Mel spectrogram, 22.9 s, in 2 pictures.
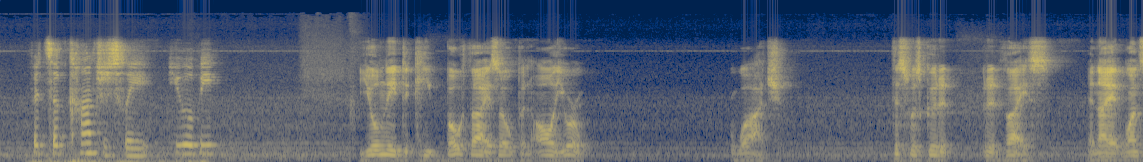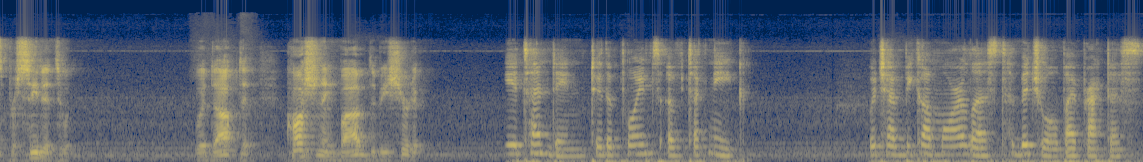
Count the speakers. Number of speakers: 2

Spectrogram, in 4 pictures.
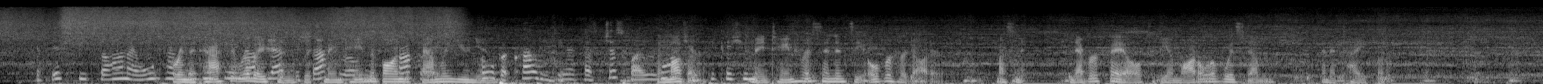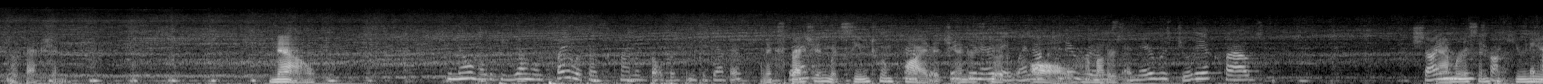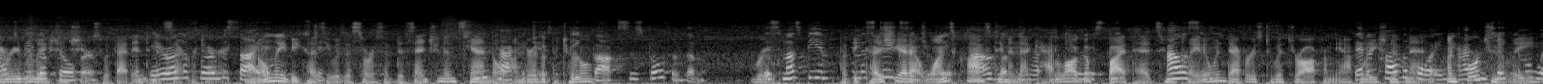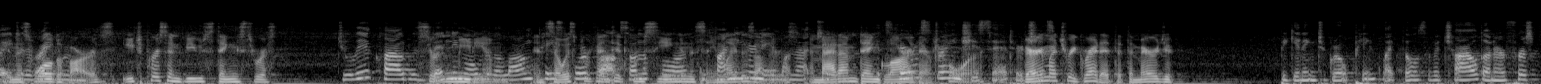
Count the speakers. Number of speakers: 2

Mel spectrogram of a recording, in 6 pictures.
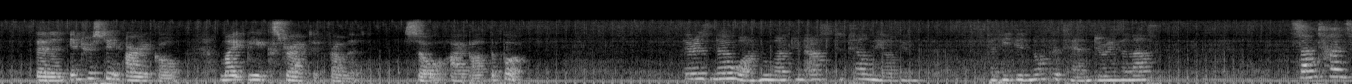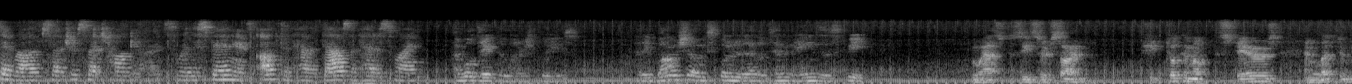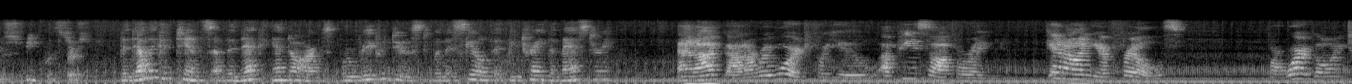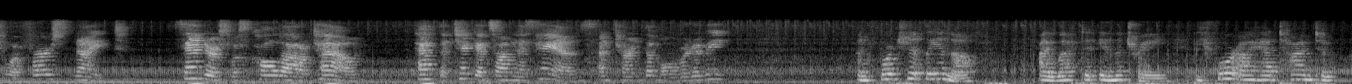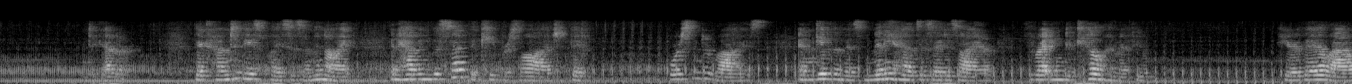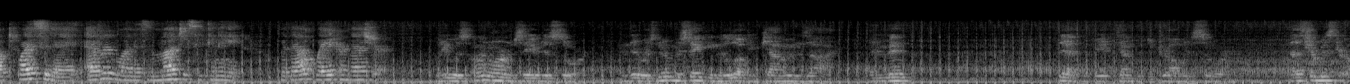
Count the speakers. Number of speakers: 7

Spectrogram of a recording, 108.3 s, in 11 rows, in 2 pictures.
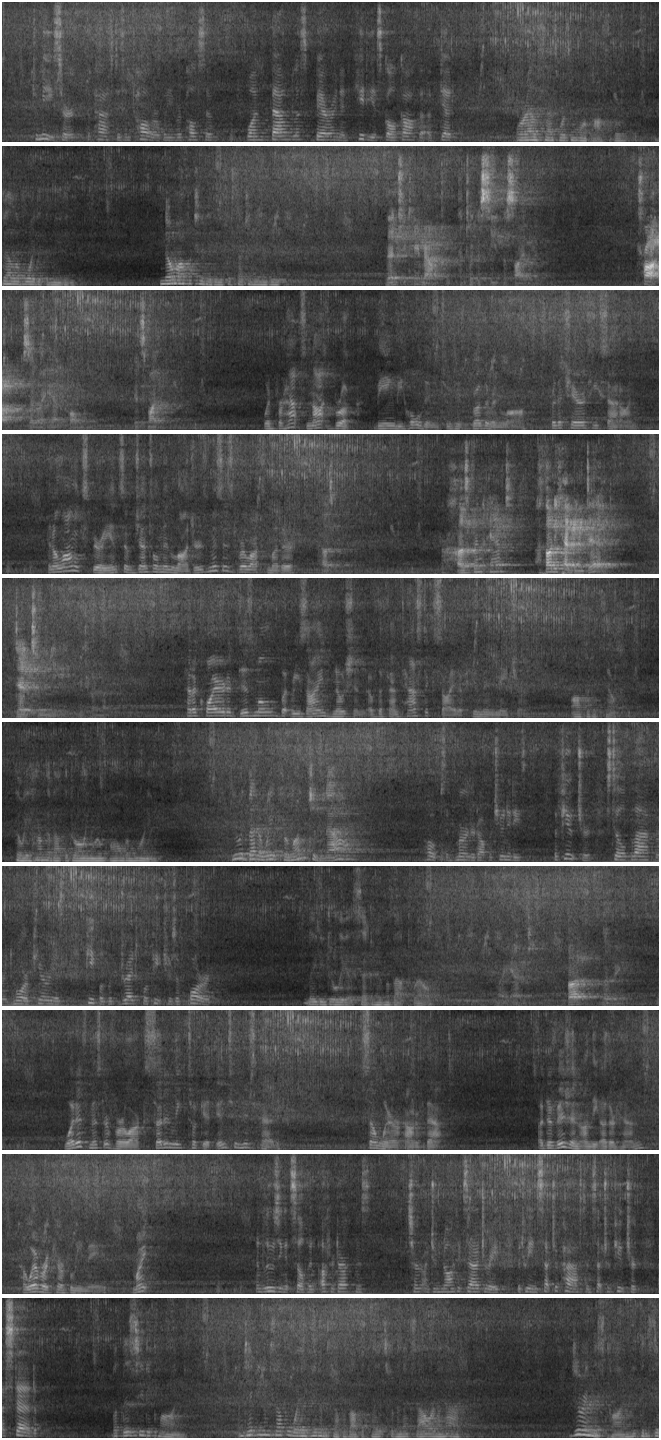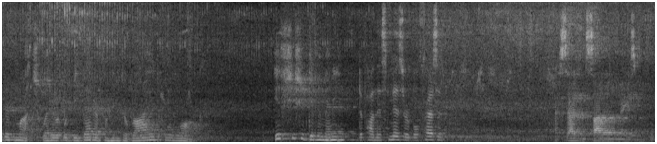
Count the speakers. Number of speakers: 4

